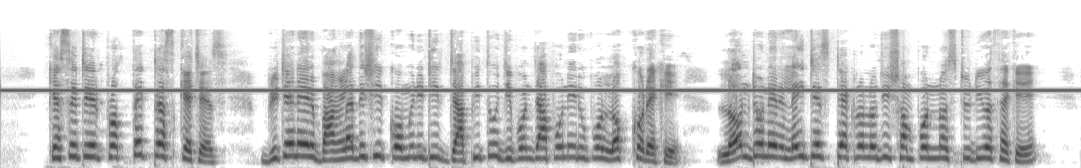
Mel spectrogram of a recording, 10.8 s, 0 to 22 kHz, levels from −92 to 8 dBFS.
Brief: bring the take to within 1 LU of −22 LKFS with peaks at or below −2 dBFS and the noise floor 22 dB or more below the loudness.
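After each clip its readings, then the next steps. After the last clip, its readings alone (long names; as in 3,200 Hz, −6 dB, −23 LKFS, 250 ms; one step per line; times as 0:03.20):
interfering tone 2,400 Hz; level of the tone −30 dBFS; integrated loudness −24.5 LKFS; sample peak −9.0 dBFS; target loudness −22.0 LKFS
→ notch filter 2,400 Hz, Q 30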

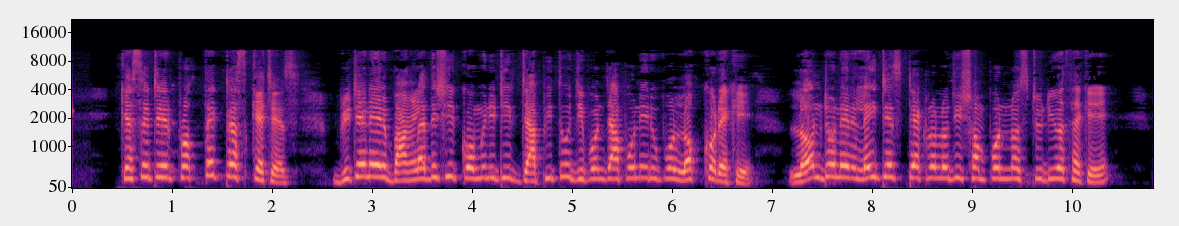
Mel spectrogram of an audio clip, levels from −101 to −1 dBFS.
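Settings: interfering tone none found; integrated loudness −25.5 LKFS; sample peak −9.5 dBFS; target loudness −22.0 LKFS
→ level +3.5 dB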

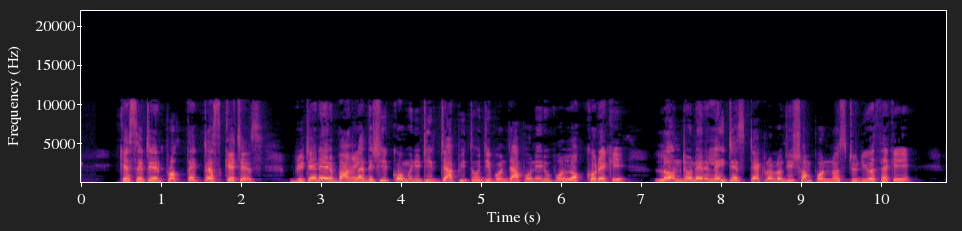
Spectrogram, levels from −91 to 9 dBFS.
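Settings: integrated loudness −22.0 LKFS; sample peak −6.0 dBFS; background noise floor −64 dBFS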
